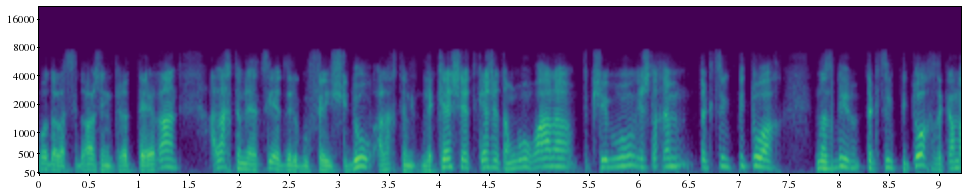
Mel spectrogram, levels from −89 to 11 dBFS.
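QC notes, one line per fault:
Throughout: AMR wideband (HD Voice) codec, heavily damaged. The speech is rough and raspy, with nothing above about 7.3 kHz. That fits the codec's lowest mode, likely around 6.6 kbit/s, where the pulse-driven vocal tract model gets too few bits and the top band is just shaped noise.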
